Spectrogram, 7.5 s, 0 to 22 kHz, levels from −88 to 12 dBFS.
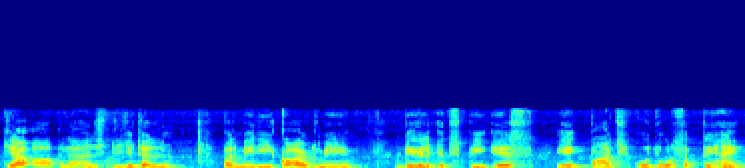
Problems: constant background noise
